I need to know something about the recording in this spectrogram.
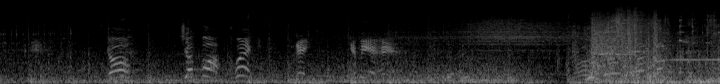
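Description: A second man calls out urgently.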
